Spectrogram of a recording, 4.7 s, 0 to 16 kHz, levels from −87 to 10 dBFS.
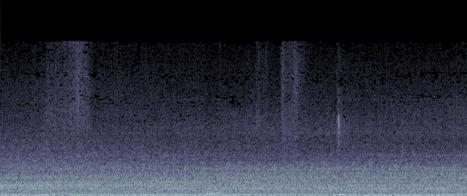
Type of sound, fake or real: real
